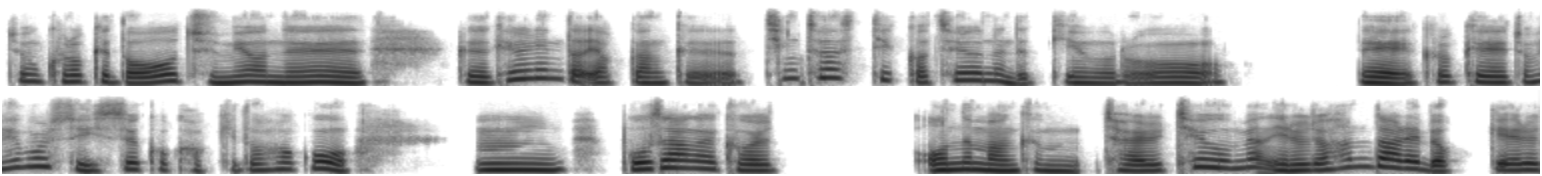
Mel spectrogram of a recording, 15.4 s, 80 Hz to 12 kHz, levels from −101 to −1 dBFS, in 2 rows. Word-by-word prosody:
좀 235 -2 -5
그렇게 220 0 -2
넣어 190 +5 +4
주면은 195 -2 +1 0.4
그 195 -2 -1
캘린더 310 +6 -1
약간 185 0 -1
그 195 - -5
칭찬 335 +2 -4
스티커 240 -11 -6
채우는 255 -1 -2
느낌으로 180 +2 -2 0.7
네 180 -4 +4
그렇게 200 0 -1
좀 205 +2 -5
해 265 - -3
볼 315 +1 -1
수 225 -8 -5
있을 190 +5 -2
것 215 -2 -10
같기도 195 +2 -7
하고 225 -2 +1 0.6
음 210 0 +3 0.3
보상을 250 +2 +3
그걸 195 -3 +1 0.7
어느 210 +3 +3
만큼 190 -4 +1
잘 190 -1 +1
채우면 280 +1 0
예를 195 0 +4
들어 205 - +2
'1 295 +6 -5
달에 280 -6 +6
몇 175 -1 +2
개를 205 +1 +3
205 Hz, 260 characters per minute, -23 LUFS, 190-240 Hz, 0.7 s, 달에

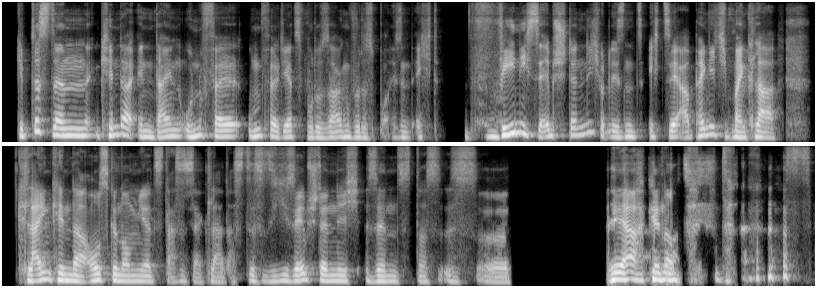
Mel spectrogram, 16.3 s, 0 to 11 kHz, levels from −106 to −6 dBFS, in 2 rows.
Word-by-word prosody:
Gibt 155 +9 -2
es 260 -1 +3
denn 165 -1 +3
Kinder 175 0 0
in 135 -2 0
deinen 140 +4 0
Unfel 145 -1 +1
Umfeld 145 -1 -2
jetzt, 135 0 -3
wo 120 - -4
du 120 - -2
sagen 125 +3 -3
würdest: 115 -3 -6
„Boah, - - -15
die - - -18
sind 125 -1 -10
echt - - -12 0.2
wenig 180 - +2
selbstständig 170 - -3
oder 135 -1 -6
die 130 - -2
sind 135 +1 -4
echt 145 +1 -7
sehr 140 -2 +2
abhängig?“ 160 +7 -1
Ich 130 - -9
meine, 125 -2 +3
klar, 120 -5 0 0.5
Kleinkinder 140 -2 +3
ausgenommen 135 -1 +2
jetzt, 125 -2 -3
das 110 +2 -9
ist 125 -2 -4
ja 110 - -10
klar, 110 0 -8
dass 105 +1 -9
dass 135 -4 -4
sie 125 +3 -4
selbstständig 135 -2 0
sind, 125 -1 -3
das 115 -3 -8
ist, 110 -3 -10
äh 110 0 -5 1.0
ja, 165 0 +8
genau. 160 -2 +7 1.0
Das 245 - -6
140 Hz, 170 wpm, -23 LUFS, 125-155 Hz, 1.0 s, ja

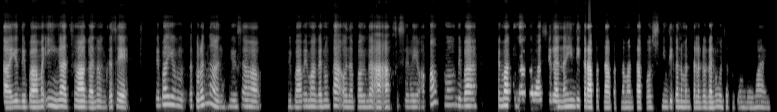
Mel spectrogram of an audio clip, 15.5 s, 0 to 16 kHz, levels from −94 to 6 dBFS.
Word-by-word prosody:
tayo 175 +2 +3
'di 190 0 -2
ba 180 -1 +6
maingat 205 -1 +1
sa - - -14
mga 190 0 +9 0.2
gano’n. 185 0 -6
Kasi 185 0 +1 0.6
'di 230 - -6
ba, 265 0 +3
yung 235 -6 -3
katulad 210 +4 -1
no’n, 230 -12 -2
yung 200 -1 -8
sa 200 -4 -1 0.6
‘di 195 - -12
ba, 185 -1 0
may 200 0 -6
mga 200 -1 -1
gano’ng 205 +1 -6
tao 220 -4 +1
na 180 - -4
‘pag 190 0 -4
naa-access 185 +1 +1
nila 190 0 -9
yung - - -14
account 275 - -3
mo, 245 0 -8
‘di 230 - -4
ba 220 0 +4 0.4
may 215 0 -4
mga 230 0 +10
ginagawa 215 -2 0
sila 195 -1 -2
na 185 +1 -2
hindi 210 +1 -1
karapat-dapat 180 -3 +5
naman 170 0 -5
tapos 175 0 -2
hindi 185 0 -5
ka 195 0 -3
naman 180 0 -5
talaga 175 0 -3
gano’n 190 +1 -5
sa 185 - -9
totoong 175 +1 -16
buhay. 170 0 -9
190 Hz, 180 wpm, -25 LUFS, 180-210 Hz, 0.6 s, mga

